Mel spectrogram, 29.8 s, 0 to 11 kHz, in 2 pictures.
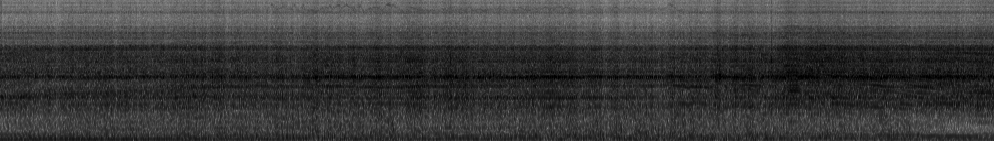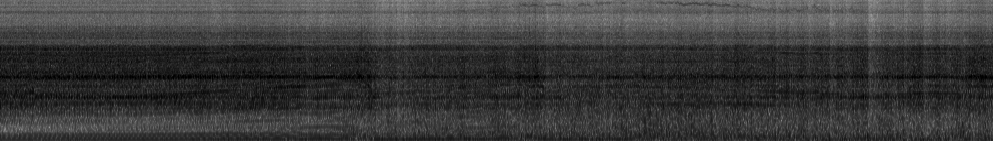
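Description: BMW R1200GS LC's boxer-twin engine running under way. Its pitch falls steadily toward the middle, as the bike slows, then climbs again as it accelerates away.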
